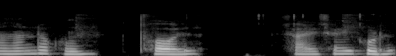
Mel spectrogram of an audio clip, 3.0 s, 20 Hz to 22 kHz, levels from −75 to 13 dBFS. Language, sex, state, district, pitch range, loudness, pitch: Bengali, female, West Bengal, Jalpaiguri, 185-205 Hz, -19 LUFS, 200 Hz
